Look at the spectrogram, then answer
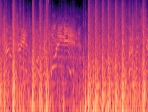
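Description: Rapid bursts of gunfire from the video game Broken Arrow, sharp repeated cracks and machine-gun volleys with a short lull in the middle, loud and close.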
